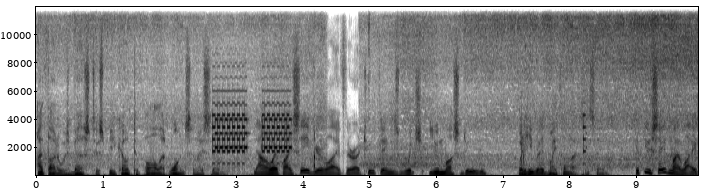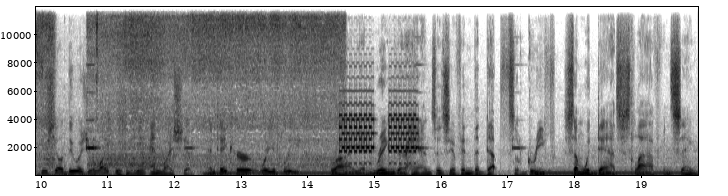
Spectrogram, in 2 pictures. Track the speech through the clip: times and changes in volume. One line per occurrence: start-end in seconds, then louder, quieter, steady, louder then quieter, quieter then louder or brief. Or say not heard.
0.0-19.8 steady.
